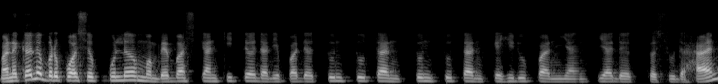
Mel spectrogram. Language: Malay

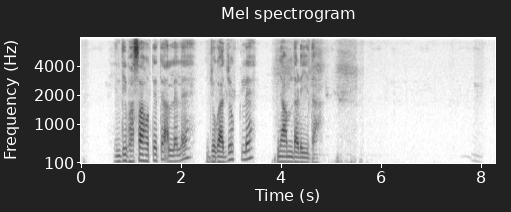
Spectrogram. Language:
Santali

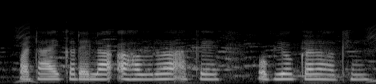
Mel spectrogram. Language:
Magahi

